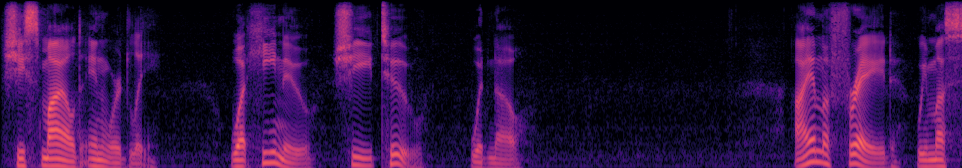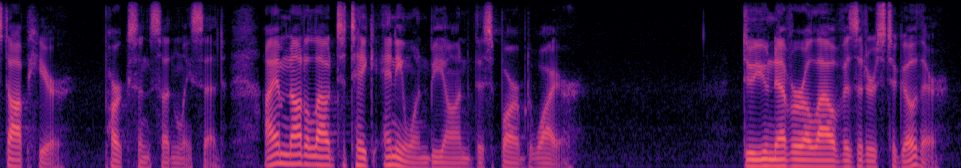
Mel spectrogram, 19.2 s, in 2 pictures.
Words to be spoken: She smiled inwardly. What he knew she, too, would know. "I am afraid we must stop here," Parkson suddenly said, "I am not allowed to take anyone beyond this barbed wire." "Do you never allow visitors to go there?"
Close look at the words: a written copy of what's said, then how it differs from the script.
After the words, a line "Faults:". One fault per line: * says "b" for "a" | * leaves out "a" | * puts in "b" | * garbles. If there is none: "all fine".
She smiled inwardly. What he knew she, too, would know. "I am afraid we must stop here," Parkson suddenly said, "I am not allowed to take anyone beyond this barbed wire." "Do you never allow visitors to go there?"
Faults:
all fine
